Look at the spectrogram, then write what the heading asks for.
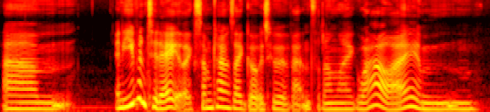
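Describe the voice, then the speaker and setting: A woman's voice: medium pitch, moderate pace, a little mellow. Chatty woman guest on a studio mic. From Vietnam, raised in Canada. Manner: chatty, laughs often, many fillers and restarts. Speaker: podcast guest. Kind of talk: candid conversational interview. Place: bright podcast studio. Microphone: desk mic on boom arm.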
